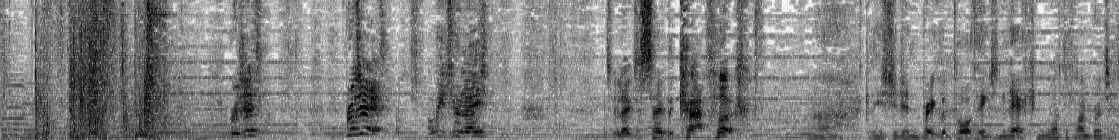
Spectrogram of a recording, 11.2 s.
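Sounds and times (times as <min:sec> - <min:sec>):
door being forced open: 0:00.3 - 0:01.9
speech: 0:04.4 - 0:05.0, 0:06.1 - 0:11.1.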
